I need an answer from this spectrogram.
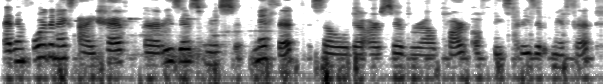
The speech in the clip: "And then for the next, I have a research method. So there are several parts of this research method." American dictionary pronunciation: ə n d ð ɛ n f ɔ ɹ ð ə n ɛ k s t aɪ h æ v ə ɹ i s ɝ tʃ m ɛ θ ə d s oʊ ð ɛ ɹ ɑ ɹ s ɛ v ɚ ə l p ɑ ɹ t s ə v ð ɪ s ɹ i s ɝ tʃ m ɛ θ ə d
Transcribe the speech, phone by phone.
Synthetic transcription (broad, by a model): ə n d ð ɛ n f ɔ ɹ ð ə n ɛ k s t aɪ h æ v ə ɹ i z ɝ s m ɛ θ ə d s oʊ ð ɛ ɹ ɑ ɹ s ɛ v ɚ ə l p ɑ ɹ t ə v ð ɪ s ɹ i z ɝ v m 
